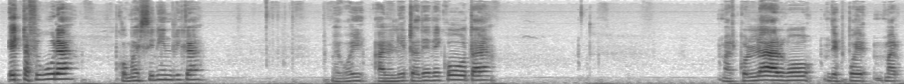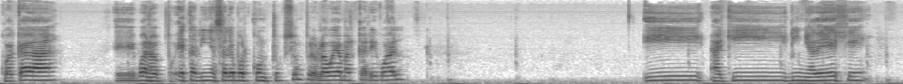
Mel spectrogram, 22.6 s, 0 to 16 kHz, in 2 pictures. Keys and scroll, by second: 4.9 scroll.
